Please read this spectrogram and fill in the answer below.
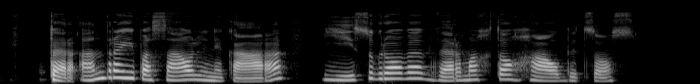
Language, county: Lithuanian, Panevėžys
